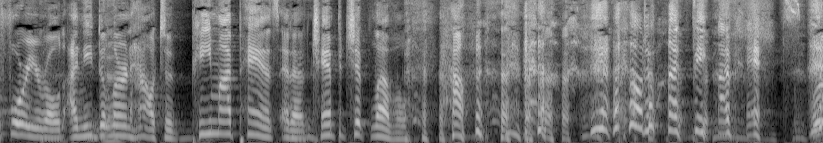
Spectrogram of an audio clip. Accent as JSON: {"language": "English", "country": "United States", "said": "the fact that you're from Australia and I'm from America."}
